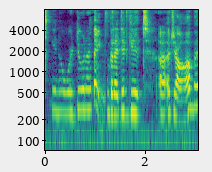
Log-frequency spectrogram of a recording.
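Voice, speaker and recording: A woman speaks at a high pitch. Noticeable background noise can be heard. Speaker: streamer and YouTuber. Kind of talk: personal vlog testimony. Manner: fast; halting with many fillers.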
